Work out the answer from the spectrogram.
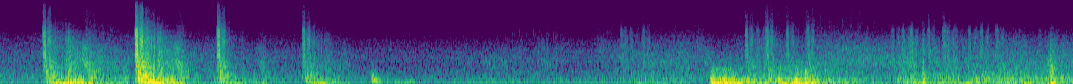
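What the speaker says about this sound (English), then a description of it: "Artillery rounds landing." Artillery rounds land in Armored Brigade, a modern combat game: several heavy, booming impacts arrive irregularly, some loud and close, others duller, then a dense cluster of crackling blasts follows.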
